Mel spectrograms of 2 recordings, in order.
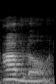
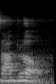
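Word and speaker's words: hablo: there's an accents there you're going to add a stress on that syllable it's not ablo it's ablo okay so it's a little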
